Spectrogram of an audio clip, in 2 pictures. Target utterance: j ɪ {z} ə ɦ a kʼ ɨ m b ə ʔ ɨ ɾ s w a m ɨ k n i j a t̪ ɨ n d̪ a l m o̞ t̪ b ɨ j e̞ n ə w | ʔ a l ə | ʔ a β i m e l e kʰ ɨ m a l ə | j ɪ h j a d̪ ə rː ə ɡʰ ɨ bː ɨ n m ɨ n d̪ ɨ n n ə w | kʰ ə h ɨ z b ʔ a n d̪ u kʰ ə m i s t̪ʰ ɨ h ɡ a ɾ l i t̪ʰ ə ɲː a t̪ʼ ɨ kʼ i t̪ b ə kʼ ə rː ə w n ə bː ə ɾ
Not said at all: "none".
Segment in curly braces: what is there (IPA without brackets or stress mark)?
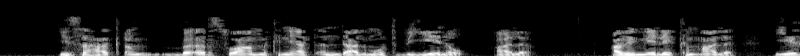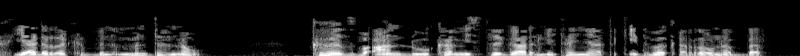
s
